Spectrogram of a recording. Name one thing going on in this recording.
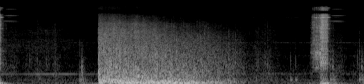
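A rifle fires with a loud, rumbling blast.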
